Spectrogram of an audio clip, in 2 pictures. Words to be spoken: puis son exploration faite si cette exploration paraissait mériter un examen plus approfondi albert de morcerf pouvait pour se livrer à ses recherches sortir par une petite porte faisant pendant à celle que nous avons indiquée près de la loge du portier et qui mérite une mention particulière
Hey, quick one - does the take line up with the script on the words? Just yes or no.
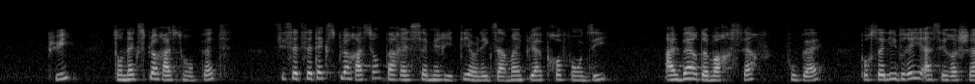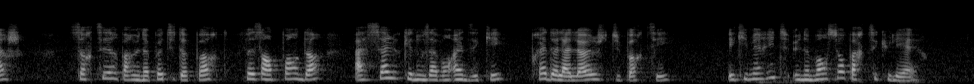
no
